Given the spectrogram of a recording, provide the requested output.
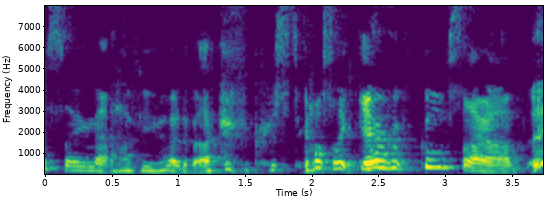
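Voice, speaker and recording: A woman amid noticeable background noise. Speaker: book vlogger. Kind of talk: casual vlog. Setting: outdoors on holiday during a thunderstorm. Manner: fast.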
